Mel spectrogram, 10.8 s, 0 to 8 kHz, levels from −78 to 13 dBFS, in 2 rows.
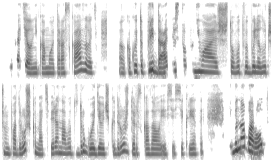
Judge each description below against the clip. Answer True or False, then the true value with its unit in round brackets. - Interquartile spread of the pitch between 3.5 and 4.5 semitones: True (3.8 semitones)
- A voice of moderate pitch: True (175 Hz)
